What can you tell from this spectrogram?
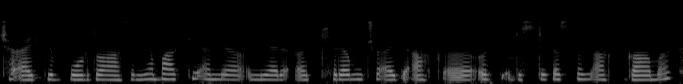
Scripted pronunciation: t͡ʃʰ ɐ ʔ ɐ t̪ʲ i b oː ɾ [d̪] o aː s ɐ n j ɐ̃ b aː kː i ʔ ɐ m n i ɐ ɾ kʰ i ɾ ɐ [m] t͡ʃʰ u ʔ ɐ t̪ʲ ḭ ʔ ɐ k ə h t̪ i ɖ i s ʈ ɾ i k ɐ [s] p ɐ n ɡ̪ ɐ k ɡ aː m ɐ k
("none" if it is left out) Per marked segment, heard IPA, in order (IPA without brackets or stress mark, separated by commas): d̪, m, s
